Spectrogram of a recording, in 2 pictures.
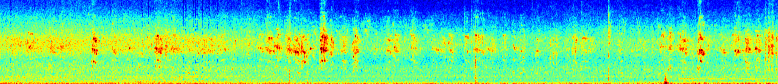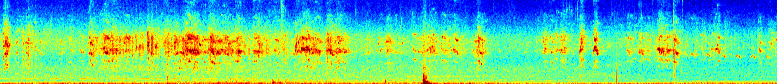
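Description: Faint, continuous high chirping of many small birds, with scattered small ticks. A faint steady tone sounds through the middle stretch, and a single sharp knock, the loudest sound, comes about four-fifths of the way through.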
